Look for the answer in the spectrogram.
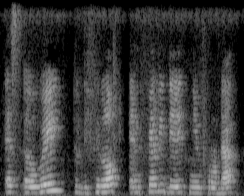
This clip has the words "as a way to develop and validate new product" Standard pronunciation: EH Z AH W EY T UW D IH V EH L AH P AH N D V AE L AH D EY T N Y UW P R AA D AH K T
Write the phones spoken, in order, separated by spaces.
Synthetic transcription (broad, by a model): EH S AH W EY T UW D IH F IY L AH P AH N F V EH L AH D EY T N Y UW P R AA D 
